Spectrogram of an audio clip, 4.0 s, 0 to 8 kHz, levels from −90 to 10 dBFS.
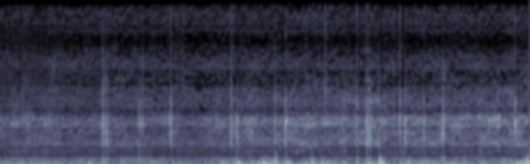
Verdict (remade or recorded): remade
